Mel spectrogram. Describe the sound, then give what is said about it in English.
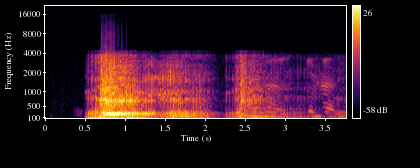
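A crowd of voices lets out a loud, sustained lion-like roar, swelling suddenly and fading, followed by a second shorter burst of roaring and scattered cries; people at a Christian gathering imitating a big cat, roaring for their power. “So what I need you to do right now, go ahead and roar.”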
